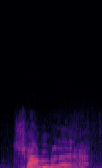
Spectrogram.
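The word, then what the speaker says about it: Cholmondeley: reason to know that the name Cham is in no way pronounced the way it is spelled but Jo I never thought of that Cham that name spelled c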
